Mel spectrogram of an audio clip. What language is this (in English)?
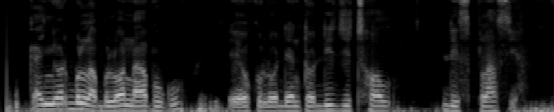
Masai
